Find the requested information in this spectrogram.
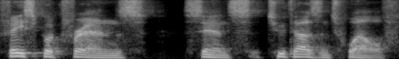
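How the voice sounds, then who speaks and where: His pitch shifts in an ordinary way as the man talks. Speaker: pastor and livestream show host. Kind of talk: casual chat. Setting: livestream video call. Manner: loud.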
